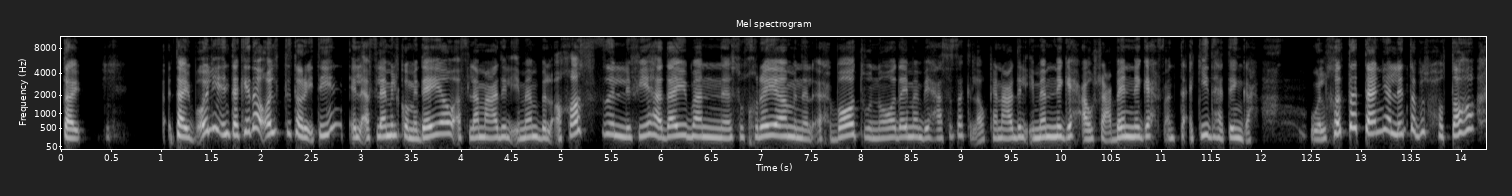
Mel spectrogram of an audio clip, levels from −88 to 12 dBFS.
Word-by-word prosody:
طيب 230 -3 +6 1.0
طيب 260 -5 +5
قُل 305 - +6
لي 465 - 0
أنت 335 -2 +3
كده 390 +10 +2
قُلت 345 +2 +1
طريقتين 295 +2 +1 0.2
الأفلام 270 +3 +1
الكوميدية 275 +2 +3
وأفلام 250 -6 -1
عادل 245 0 -3
إمام 255 +4 -1
بالأخص 305 - -1
اللي 295 -6 -1
فيها 280 +2 0
دايمًا 265 -3 0
سخرية 275 +3 +2
من 260 -4 0
الإحباط، 255 +8 0
وإن 235 -2 -7
هو 245 +2 -3
دايمًا 260 0 -2
بيحسّسك 245 +4 -7
لو 170 +4 -11
كان 230 +1 -7
عادل 235 +1 -3
إمام 255 +3 +2
نجح 270 -4 +1
أو 210 - -1
شعبان 250 +6 0
نجح 265 +2 -1
فأنت 235 0 -12
أكيد 285 +5 -4
هتنجح، 240 0 -4 0.5
والخطة 330 - +1
التانية 400 -2 +3
اللي 335 -4 +1
أنت 340 - -5
بتحطها 320 - -2
265 Hz, 170 wpm, -25 LUFS, 240-300 Hz, 1.0 s, طيب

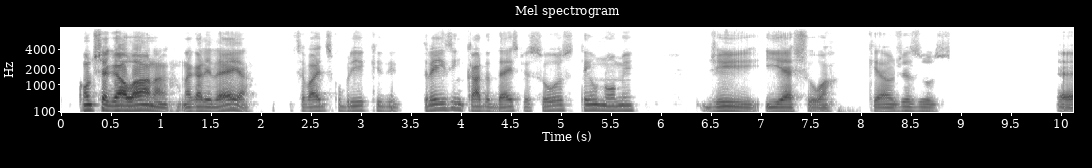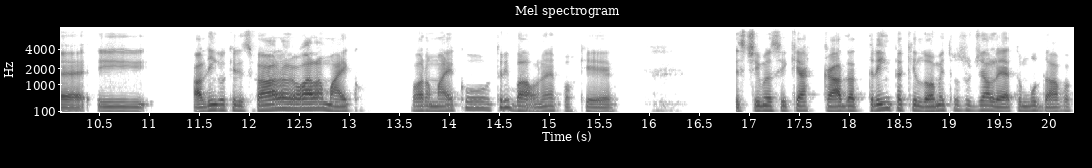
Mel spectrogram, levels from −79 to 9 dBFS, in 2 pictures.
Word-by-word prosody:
quando 135 +1 +4
chegar 125 -2 +9
lá, 135 +3 +10
na 105 -7 +1
na 100 - -2
Galileia, 105 0 +3 0.4
você - - -13
vai 105 +1 +1
descobrir 115 +2 -8
que 120 -1 -13
de 110 -3 -13 0.2
3 150 +4 -1
em 155 -2 -4
cada 110 -5 -1
10 105 +2 -2
pessoas 125 +5 -6
tem 135 - -1
o 140 - +2
nome 125 0 -3 0.6
de 105 -1 -3
Yeshua, 100 -1 -1 0.3
que - - -7
é 95 0 -1
o 95 - -2
Jesus. 105 -2 -7 1.1
É, 90 0 +1
e 110 -1 -6 0.4
a - - +4
língua 135 +1 +1
que 140 - -6
eles 120 -2 -6
falam 135 +6 +4
é - - +2
o 150 - +3
aramaico, 150 -8 +2 0.5
o - - -6
aramaico 80 - -4
tribal, 125 - -2
né, 115 +3 -4
porque 100 -3 -7 1.2
estima-se 120 0 -2
que, 120 - -3
a 120 - +3 0.2
cada 115 +2 +4
30 145 +5 -1
quilômetros, 130 0 -2
o - - -7
dialeto 120 -2 0
mudava, 110 -2 -3
115 Hz, 145 wpm, -23 LUFS, 105-130 Hz, 1.2 s, lá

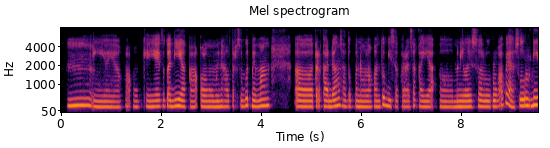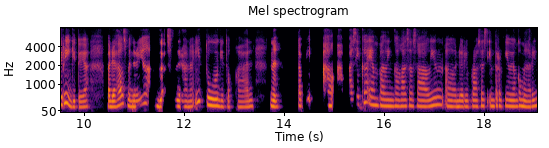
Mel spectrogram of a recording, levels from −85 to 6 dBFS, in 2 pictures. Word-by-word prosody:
Mmm, 245 +1 +4
iya 195 -1 0
ya, 190 - -3
Kak. - - -9
Oke, 195 +1 -9
ya 205 - +2
itu 215 +1 -7
tadi 210 0 +3
ya, - - +3
Kak, 195 -1 -4
kalau 200 -1 0
ngomongin 200 +1 +1
hal 200 0 -4
tersebut 225 +3 -2
memang, 225 +3 +2 0.6
eee, 205 -1 +3
terkadang 210 +1 +2
1 210 -1 -4
penolakan 200 0 -1
itu 265 - +2
bisa 210 0 -3
kerasa 200 +1 -5
kayak, 200 0 0 0.2
eee, 195 -1 -2
menilai 200 0 +3
seluruh 205 -1 +1
apa - - -3
ya, - - +1
seluruh 230 +2 +5
diri 270 +4 +5 0.2
gitu 200 -1 -1
ya. 200 - +2 0.4
Padahal 200 +5 +5
sebenarnya 210 +5 0 0.2
enggak 215 0 +3
sesederhana 205 -2 -2
itu, 400 -9 -1 0.3
gitu 200 0 -5
kan. 195 +1 -3 0.4
Nah, 210 -2 +7 0.4
tapi 230 - -4 0.4
hal - - +2 0.2
apa 230 - -10
sih, 280 - -7
Kak, 355 0 -1
yang 260 -1 +1
paling 225 -1 +2
Kakak 220 0 -1
sesalin, 220 +2 0 0.2
eee, 210 -1 -1
dari 205 0 0
proses 215 +1 -2
interview 220 0 -2
yang 210 - 0
kemarin? 215 +1 +1
210 Hz, 175 wpm, -23 LUFS, 200-225 Hz, 0.6 s, Nah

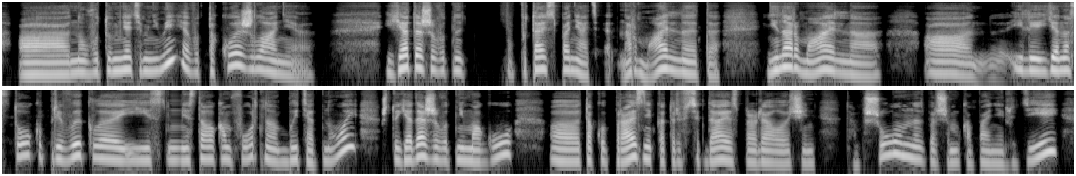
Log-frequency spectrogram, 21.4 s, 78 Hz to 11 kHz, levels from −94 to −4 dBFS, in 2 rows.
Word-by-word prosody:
А, 160 0 +1
но 175 +1 -3
вот 180 +3 -5
у - - -5
меня, 205 +2 +1
тем 190 0 0
не 190 - -6
менее, 280 - 0
вот 180 -1 -13
такое 270 +2 -2
желание. 185 -9 +4 0.7
И 175 - -9
я 225 +8 +6
даже 230 -3 +8
вот, 195 +1 -12
ну, 200 -1 -5 0.4
в - - -15
пытаюсь 215 0 +3
понять, 190 -8 -2
э, - - -9
нормально 185 +4 -2
это, 155 - -9 0.5
ненормально. 175 -8 0 0.4
А, 165 -3 -1
ну, 125 -4 -16
или 205 -3 -4
я 195 +1 +2
настолько 225 +4 -2
привыкла, 200 -1 -2
и 180 0 -3
с - - -1
мне 180 0 -6
стало 195 +1 -1
комфортно 190 -1 -6
быть 175 +3 -6
одной, 210 - -4 0.2
что 185 - +1
я 185 +1 0
даже 220 -3 +8
вот 175 -1 -11
не 185 - -3
могу, 180 +9 -4 0.4
а, 170 -2 -2
такой 175 -1 -6
праздник, 195 +3 +3
который 170 0 -7
всегда 170 +3 +2
я 180 - -1
справляла 160 -2 -4
очень 150 0 +3 0.3
там 135 - -23
шумно, 230 -4 +5
с - - -15
большим 155 -1 +3
компанией 150 -1 -10
людей. 220 - -3
180 Hz, 155 wpm, -25 LUFS, 165-210 Hz, 0.7 s, даже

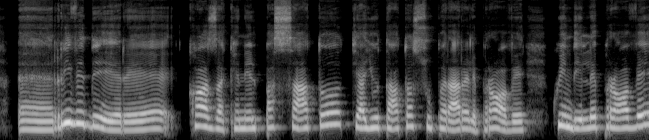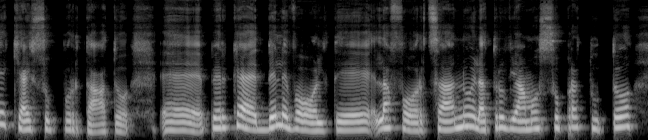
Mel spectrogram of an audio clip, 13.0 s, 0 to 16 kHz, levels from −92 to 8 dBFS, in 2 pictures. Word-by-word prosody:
ehm, 190 -1 0
rivedere 210 - +3
cosa 240 -7 +2
che 215 +2 -5
nel 215 0 -1
passato 245 +5 0
ti 270 - -2
ha - - +4
aiutato 225 +1 0
a - - +1
superare 225 -6 0
le 180 -4 -3
prove; 185 -2 0 0.2
quindi 255 -7 +3
le 240 +2 +2
prove 245 +5 +2
che 290 -8 -5
hai 190 +1 +1
sopportato, 190 -6 -7 0.3
ehm, 180 -5 -3
perché 230 -3 +1
delle 250 +6 +3
volte 180 -2 -1
la 225 - +2
forza 190 -3 -2
noi 250 +3 +2
la 185 - +2
troviamo 210 -2 -1
soprattutto 235 +1 -4
215 Hz, 135 wpm, -22 LUFS, 190-240 Hz, 0.3 s, ha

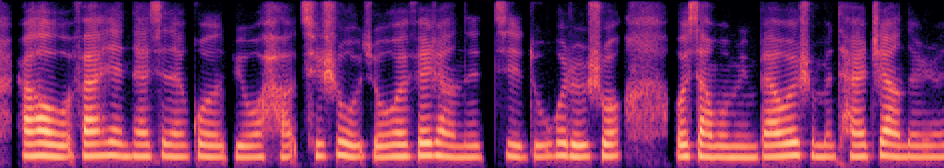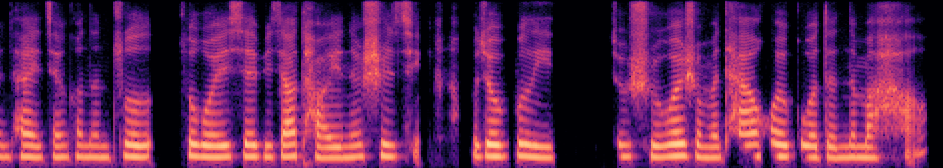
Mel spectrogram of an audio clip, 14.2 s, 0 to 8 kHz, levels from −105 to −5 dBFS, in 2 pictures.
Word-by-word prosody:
然 220 -1 +5
后 220 -1 +8
我 200 - +1
发 220 -1 +4
现 225 -2 +1
他 210 -1 0
现 215 +1 -4
在 205 0 -2
过 205 -1 -1
得 200 - -3
比 200 +1 -4
我 200 +1 -2
好， 205 0 -5
其 220 - -4
实 235 +2 -1
我 205 -2 +2
就 205 -1 -2
会 210 0 +3
非 225 +1 +4
常 210 -3 +1
地 200 0 -3 0.2
嫉 210 -3 -3
妒， 205 +1 -5
或 225 0 +2
者 205 -1 +3
说 215 +1 0 0.4
我 210 - +3
想 210 -1 +2
不 200 - -1
明 195 0 -1
白 210 +1 +2
为 225 +2 +5
什 220 -2 -5
么 205 0 -3
他 210 0 -1
这 220 +2 -1
样 210 -2 +3
的 205 -1 -4
人 200 0 -5
他 205 0 0
以 195 - -4
前 200 -1 -5
可 205 0 -6
能 195 0 -4
做 210 -1 +1
了 205 - 0 0.2
做 220 - 0
过 205 -1 +3
一 200 0 +3
些 210 0 0
比 205 0 -5
较 210 +1 +2
讨 195 -3 -3
厌 190 0 -1
的 200 +1 -3
事 210 0 -1
情， 220 - -11 0.4
我 205 - -4
就 210 -1 +5
不 215 +1 -1
理 195 -2 +1
解 - - -59 0.4
就 210 0 -6
是 205 -1 -3
为 215 +2 +5
什 210 -3 -2
么 190 0 -2
他 205 +1 -3
会 215 -1 +1
过 205 -1 -2
得 190 0 -4
那 195 +1 -2
么 190 0 -1
好？ 270 +7 -8
210 Hz, 315 characters per minute, -20 LUFS, 200-215 Hz, 0.4 s, 后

